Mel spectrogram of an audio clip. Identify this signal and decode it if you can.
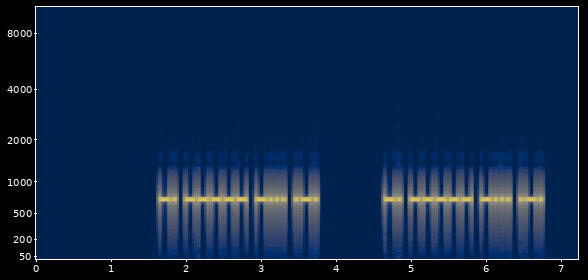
Morse code, heard as a keyed tone, about 28 wpm, 700 Hz. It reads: N0BR N0BR
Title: USA Call Signs - 4 Characters - Repeated 3x - 28wpm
